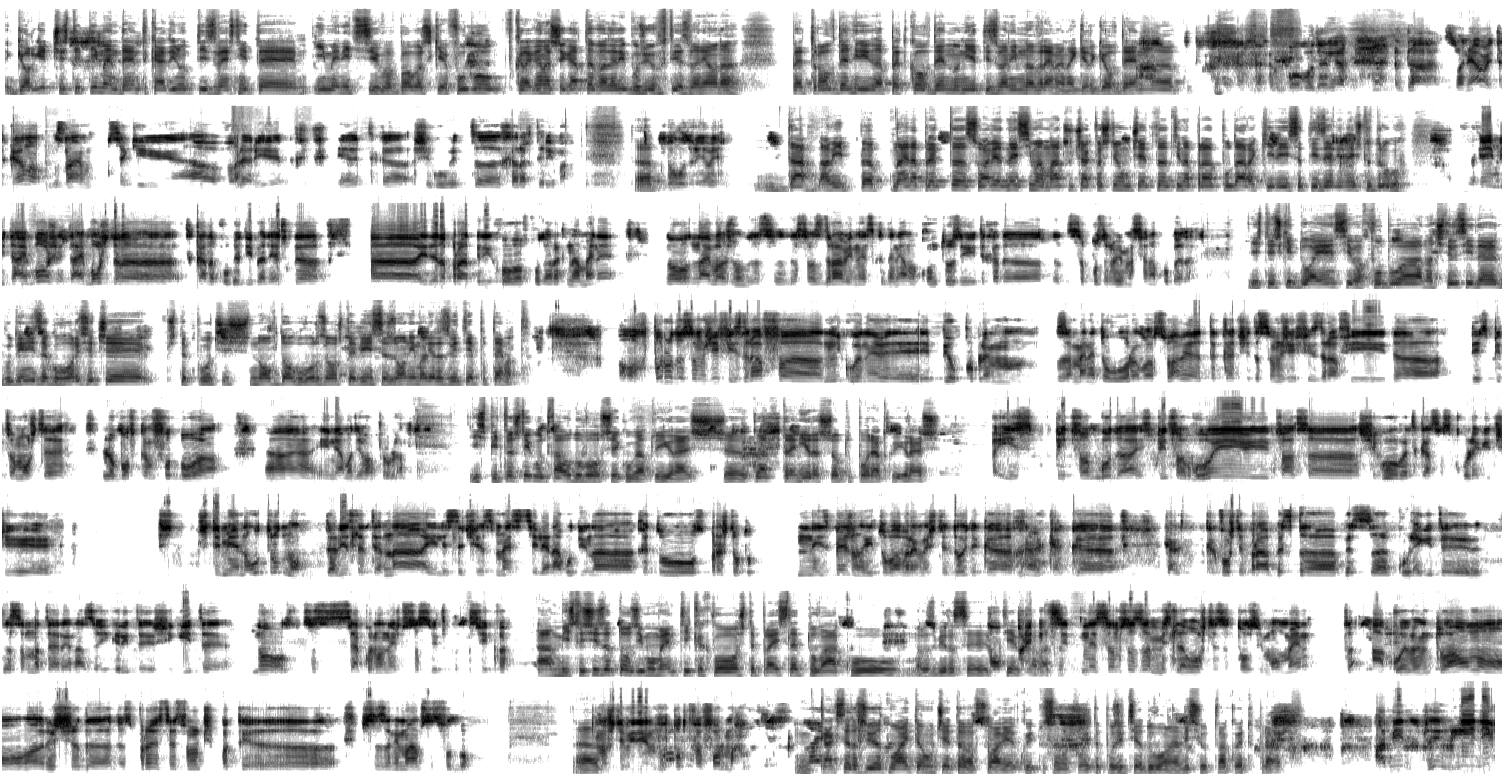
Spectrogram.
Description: Неостаряващият Георги Петков даде ексклузивно интервю пред Дарик радио и Dsport навръх своя имен ден. В него той говори по различни теми, свързани със себе си и със Славия.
